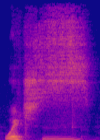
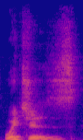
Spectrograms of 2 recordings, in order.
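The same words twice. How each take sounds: First: The ending has no vowel before the final consonant. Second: The ending has a short vowel before the final consonant. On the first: The speaker calls it wrong. "it's not witches" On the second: The speaker calls it right. "you're including a little bit of a vowel in there"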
